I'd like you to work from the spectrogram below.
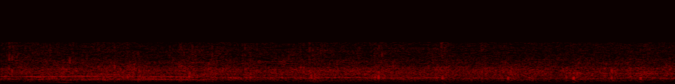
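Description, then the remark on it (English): An audience at a church service claps steadily, a dense, continuous wash of many hands at once, sustained throughout with no voices standing out. “If you're going to clap, give God a big hand clap.”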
